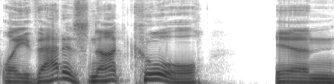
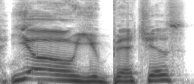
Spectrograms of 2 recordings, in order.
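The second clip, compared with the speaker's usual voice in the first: comedian impression; 6 semitones higher, much slower than usual. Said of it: "they call men bitches".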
